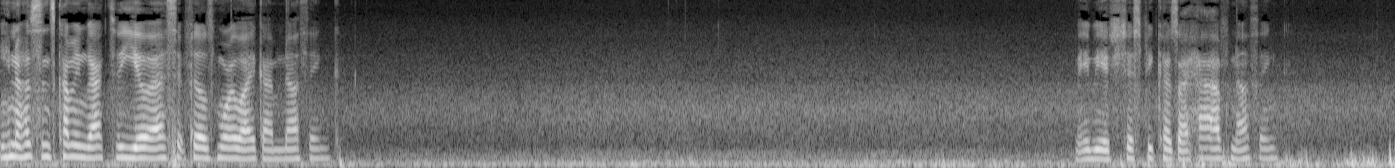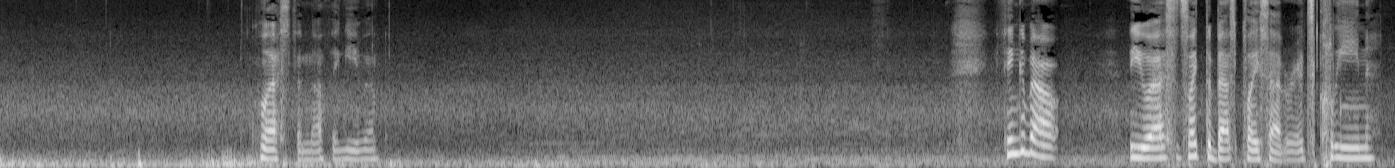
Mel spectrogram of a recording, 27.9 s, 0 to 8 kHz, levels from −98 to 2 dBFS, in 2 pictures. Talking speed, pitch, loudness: 80 wpm, 110 Hz, -16 LUFS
